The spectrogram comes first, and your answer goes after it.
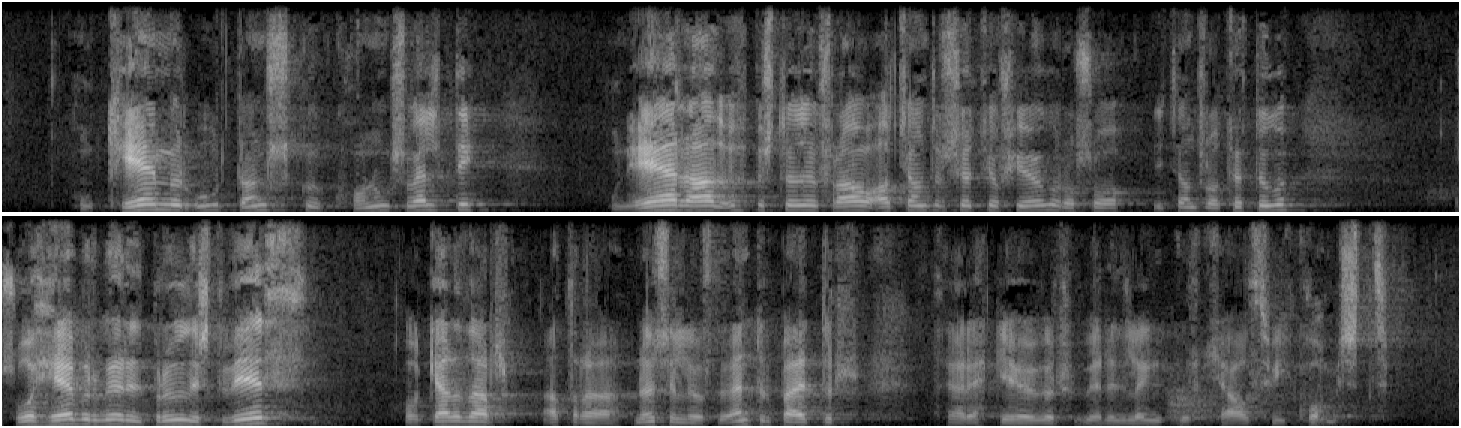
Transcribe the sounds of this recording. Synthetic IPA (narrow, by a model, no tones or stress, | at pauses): huncʰɛːmʏɾuɾt̪œnskʏkʰɔːnuŋsvɛlt̪ɪ | hunɛɾaðʏhpʏst̪œːðʏfɾawaːwt̪ʰjawhʏnd̪ɾɔsjœːt̪ʰiɔfjœːɣʏɾɔɣsɔniːt̪ʰjawhʏnd̪ɾat̪ʰʏht̪ʏɣʏ | ɔɣsɔɦɛvʏɾvɛːɾɪðpɾʏɣðɪst̪vɪð | ɔɣcɛɾðaɾa̰t̪ːɾanœːðsɪlɛɣʏst̪ʏɛnt̪ʏɾpaːjt̪ʏɾ̥ | θɛɣaɾɛhcɪhɛvʏɾvɛːɾɪðlejŋkʏɾ̥çawθvikʰɔːmɪst̪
